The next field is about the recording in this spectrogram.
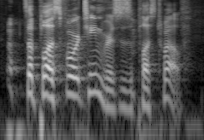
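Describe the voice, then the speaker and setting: A tabletop gamer, a man with a somewhat high voice that swings widely in pitch. He banters casually with the group and sounds jokey and excitable. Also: a little fast. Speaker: player in a tabletop game.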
